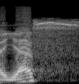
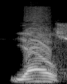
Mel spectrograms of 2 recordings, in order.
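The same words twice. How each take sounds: First: "yas" with a light thin s; wrong yas. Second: "Yaus" with a heavy s and a rounded vowel; correct yaus. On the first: Teacher warns against light yas, thin s. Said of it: "Bukan dibaca yas". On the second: Teacher models the right reading, heavy rounded yaus. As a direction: say "Yaus", darkened by the sad. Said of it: "Jadi dibaca yaus". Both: Shown as a demonstration.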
